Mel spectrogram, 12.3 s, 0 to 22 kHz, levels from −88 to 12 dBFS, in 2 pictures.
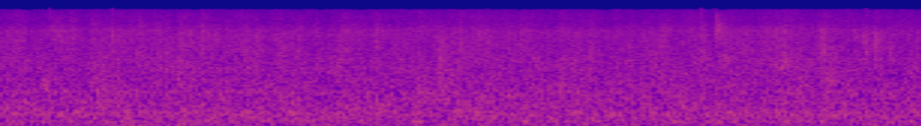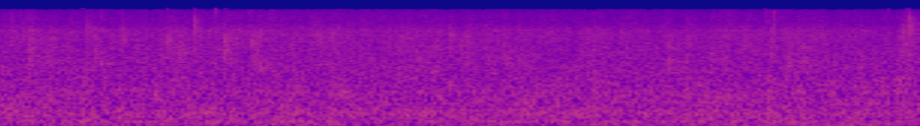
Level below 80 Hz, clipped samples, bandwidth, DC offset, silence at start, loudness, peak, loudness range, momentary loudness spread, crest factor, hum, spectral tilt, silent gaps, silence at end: -56 dBFS; under 0.1%; 16 kHz; under 0.1%; 0 s; -34 LUFS; -12 dBFS; 1 LU; 1 LU; 24 dB; none; -1.5 dB/octave; none; 0 s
